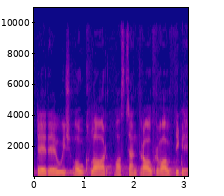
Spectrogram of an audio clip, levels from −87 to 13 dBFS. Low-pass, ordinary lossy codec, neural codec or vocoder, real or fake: 9.9 kHz; none; codec, 24 kHz, 6 kbps, HILCodec; fake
